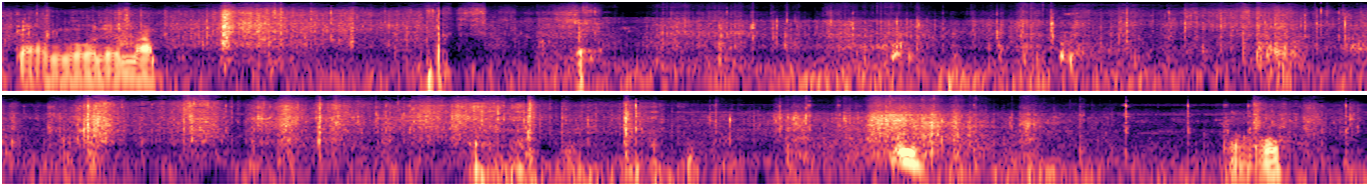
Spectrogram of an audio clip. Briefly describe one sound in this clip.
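Dry leaves rustle and crackle on the ground.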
